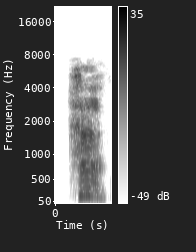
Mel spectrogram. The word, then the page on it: h: Sanskrit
